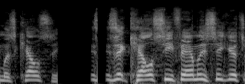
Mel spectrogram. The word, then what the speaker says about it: Kelce: But their name is Kels. It's not Kelsey. The real pronunciation, but the father, I guess, was correcting people and saying, no, it's not Kelsey, it's Kels.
